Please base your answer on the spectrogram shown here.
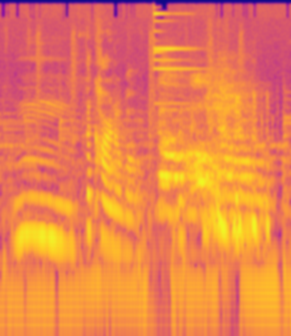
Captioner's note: scoreboard dings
